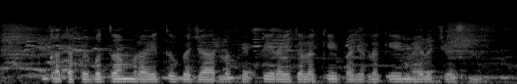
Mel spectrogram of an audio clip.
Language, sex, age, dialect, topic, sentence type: Telugu, male, 46-50, Southern, agriculture, statement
